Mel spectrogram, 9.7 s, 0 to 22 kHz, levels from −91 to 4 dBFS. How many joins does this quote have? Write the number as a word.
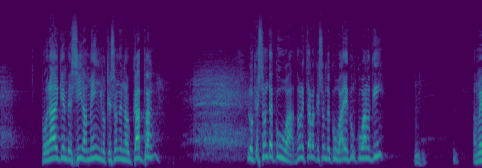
zero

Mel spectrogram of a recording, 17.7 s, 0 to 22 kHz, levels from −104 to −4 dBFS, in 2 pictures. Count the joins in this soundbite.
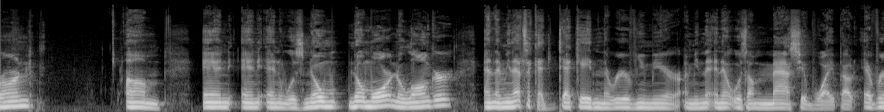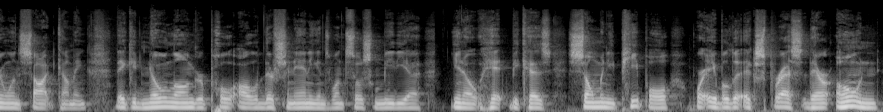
one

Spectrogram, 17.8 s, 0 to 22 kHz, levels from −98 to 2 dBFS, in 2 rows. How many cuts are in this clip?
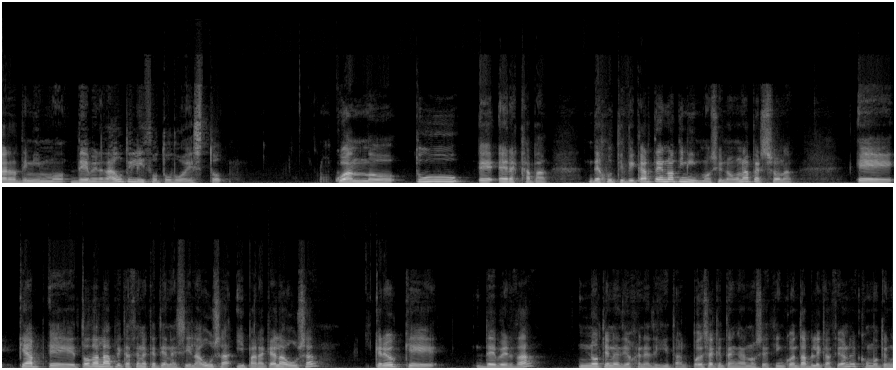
zero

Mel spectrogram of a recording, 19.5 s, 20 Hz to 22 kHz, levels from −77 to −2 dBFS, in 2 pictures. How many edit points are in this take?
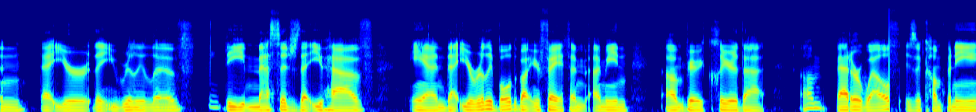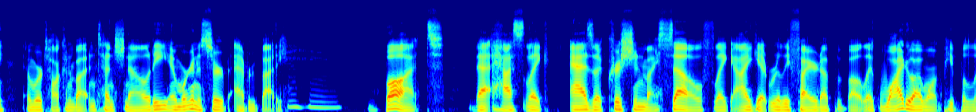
one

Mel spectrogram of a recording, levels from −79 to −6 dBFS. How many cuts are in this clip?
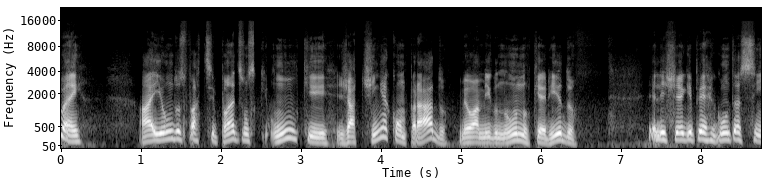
one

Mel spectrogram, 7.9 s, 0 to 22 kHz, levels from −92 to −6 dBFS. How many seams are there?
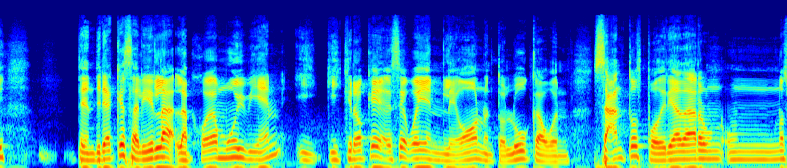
one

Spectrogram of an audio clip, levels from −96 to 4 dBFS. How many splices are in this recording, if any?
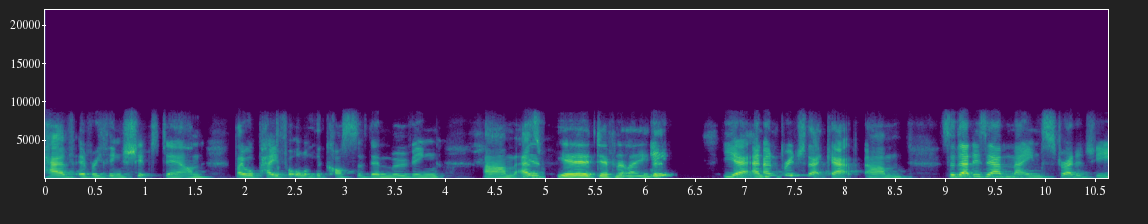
three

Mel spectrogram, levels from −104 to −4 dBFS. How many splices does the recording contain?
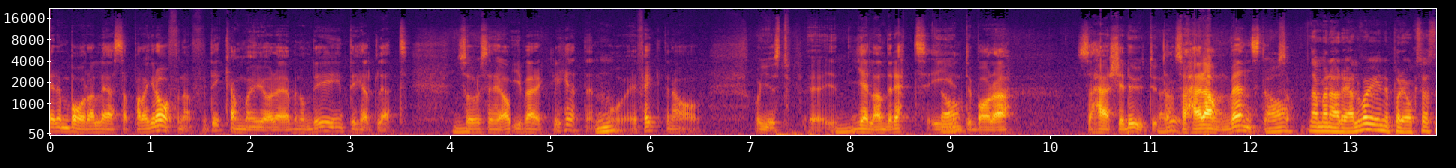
one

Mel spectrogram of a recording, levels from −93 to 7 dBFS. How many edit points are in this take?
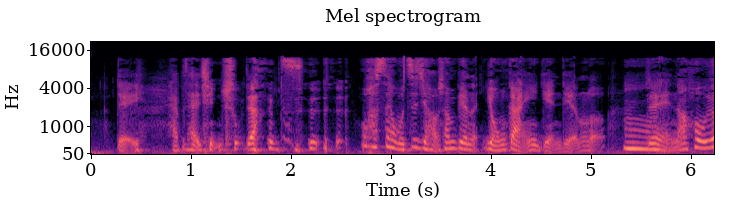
one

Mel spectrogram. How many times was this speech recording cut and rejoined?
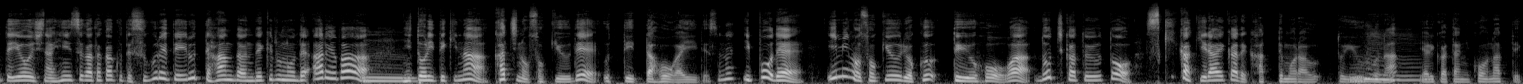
one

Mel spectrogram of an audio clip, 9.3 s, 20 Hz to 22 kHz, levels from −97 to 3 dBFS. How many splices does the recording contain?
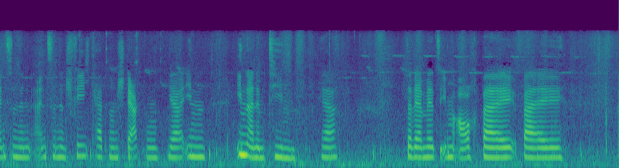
zero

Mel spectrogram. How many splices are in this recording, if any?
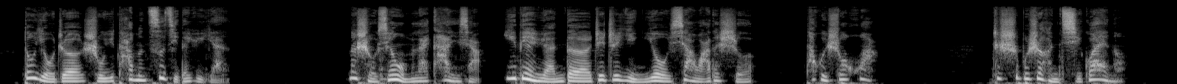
two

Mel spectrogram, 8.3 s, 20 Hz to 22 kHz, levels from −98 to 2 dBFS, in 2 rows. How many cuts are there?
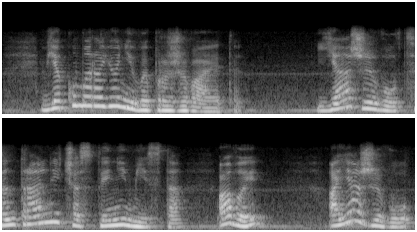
one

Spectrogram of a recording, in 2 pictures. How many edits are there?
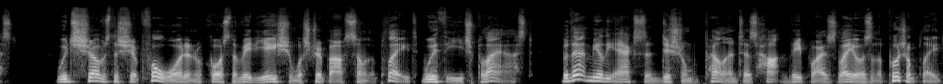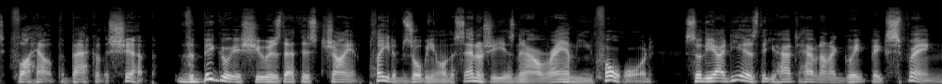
one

